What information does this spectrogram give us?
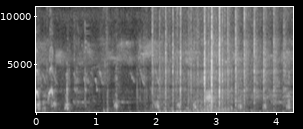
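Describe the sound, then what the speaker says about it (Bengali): Ducks and chickens in a home yard in the morning, making scattered clucks and calls with soft flutters and rustling, growing busier and denser partway through. "প্রতিদিন সকালবেলা উঠে আমি এই হাঁস মুরগিগুলিকে খাবার দিই, ওদের ছেড়ে দিই, ওরা খাবার খায়।"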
